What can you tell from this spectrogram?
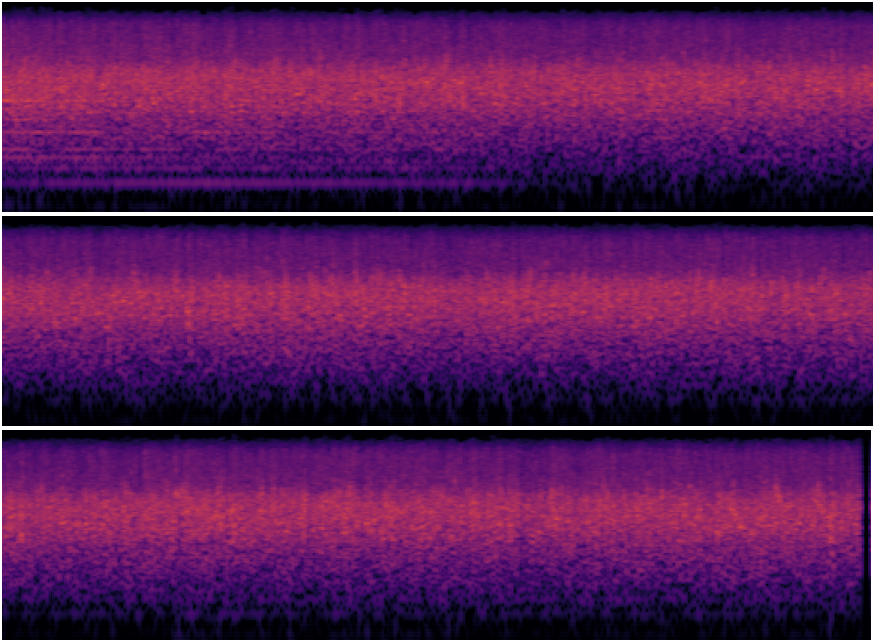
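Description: Studio audience applauding steadily, with the last low note of the music dying away in the first few seconds. The applause cuts off suddenly at the end.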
